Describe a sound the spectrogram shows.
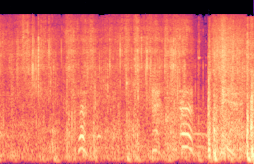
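A man lands heavily on stones with a thud.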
